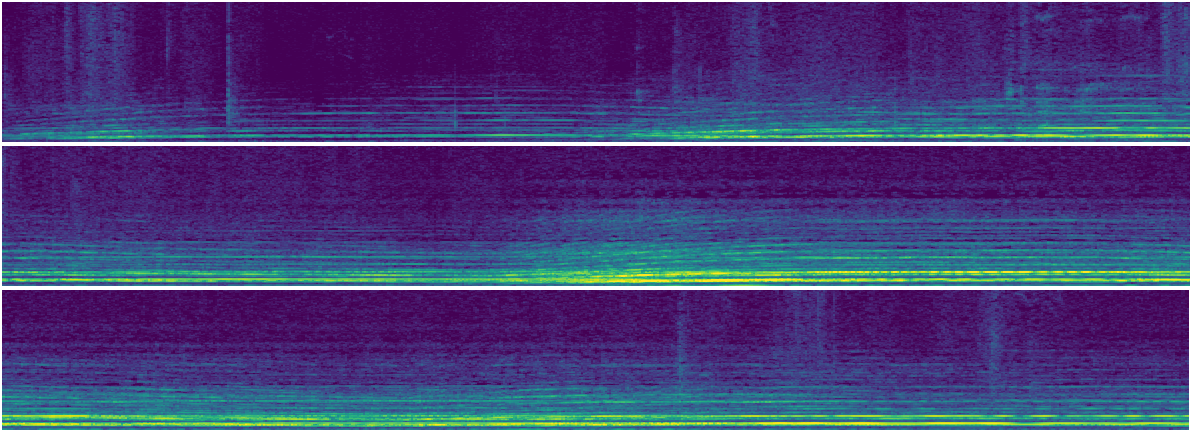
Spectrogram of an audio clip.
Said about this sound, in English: So the air raid warning sirens have gone off and everyone will make their way to the shelter.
